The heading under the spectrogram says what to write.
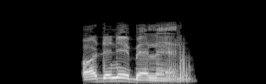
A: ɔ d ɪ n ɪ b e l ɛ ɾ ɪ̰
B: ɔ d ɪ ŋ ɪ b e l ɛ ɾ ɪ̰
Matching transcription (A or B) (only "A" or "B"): A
